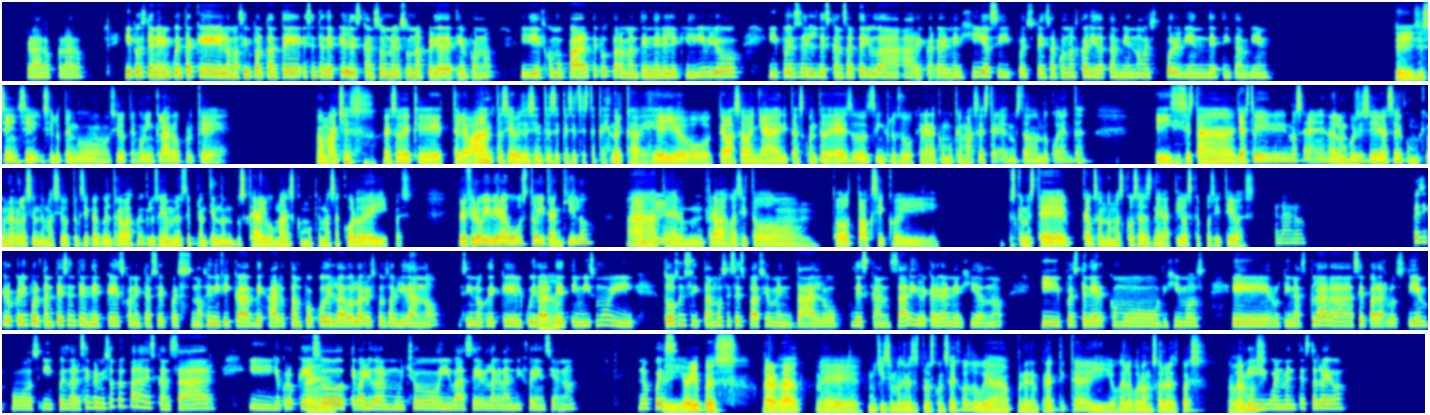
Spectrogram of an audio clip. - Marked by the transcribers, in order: tapping; laughing while speaking: "cayendo el cabello"; other background noise
- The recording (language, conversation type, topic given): Spanish, advice, ¿Por qué me cuesta desconectar después del trabajo?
